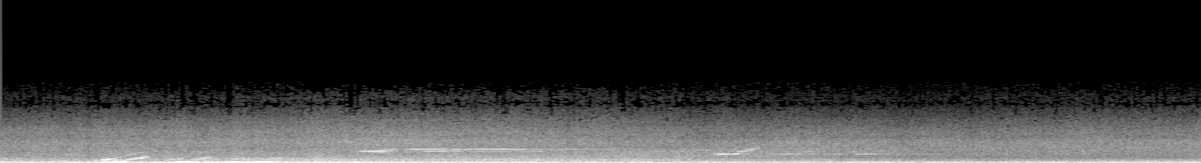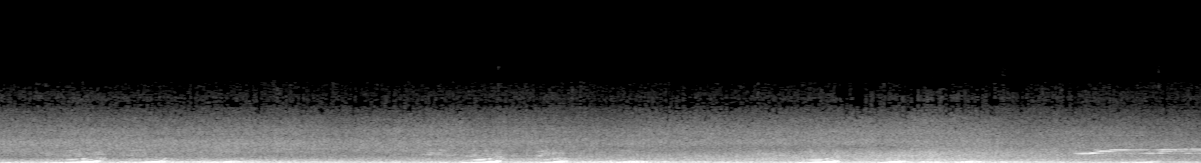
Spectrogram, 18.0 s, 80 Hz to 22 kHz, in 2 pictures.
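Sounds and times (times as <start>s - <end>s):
steady low rumble: 0.0s - 5.3s, 6.6s - 18.0s
whale song underwater: 0.5s - 4.2s, 9.4s - 11.0s, 12.2s - 14.1s, 14.9s - 18.0s.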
